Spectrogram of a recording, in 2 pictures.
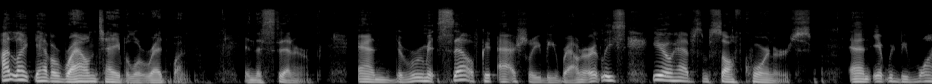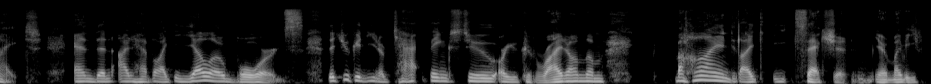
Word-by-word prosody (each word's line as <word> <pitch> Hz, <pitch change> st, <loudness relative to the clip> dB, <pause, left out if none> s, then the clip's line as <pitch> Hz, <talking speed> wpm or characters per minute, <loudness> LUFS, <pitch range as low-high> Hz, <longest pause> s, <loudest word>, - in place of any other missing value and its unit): I'd 195 Hz, +2 st, +7 dB
like 210 Hz, -3 st, +4 dB
to 160 Hz, -, +3 dB
have 165 Hz, -3 st, +3 dB
a 140 Hz, -, +5 dB
round 130 Hz, +1 st, +5 dB
table- 105 Hz, -7 st, +1 dB
a 85 Hz, -, -2 dB
red 95 Hz, -1 st, 0 dB
one- -, -, -10 dB, 0.5 s
in 100 Hz, +1 st, -3 dB
the 100 Hz, -, -1 dB
center, 90 Hz, -4 st, -4 dB, 0.4 s
and 110 Hz, -6 st, +1 dB
the 105 Hz, -, -3 dB
room 155 Hz, +6 st, +2 dB
itself 200 Hz, +6 st, +1 dB
could 145 Hz, -1 st, 0 dB
actually 120 Hz, -4 st, -3 dB
be 100 Hz, 0 st, -7 dB
round 105 Hz, +3 st, -3 dB
or -, -, +2 dB
at 150 Hz, -, 0 dB
least, 185 Hz, -3 st, +2 dB, 0.2 s
you 215 Hz, -, +5 dB
know, 185 Hz, -3 st, +6 dB
have 160 Hz, -5 st, +1 dB
some 130 Hz, +2 st, -9 dB
soft 115 Hz, -5 st, +1 dB
corners, 100 Hz, -, -3 dB, 0.4 s
and 125 Hz, 0 st, +3 dB
it 135 Hz, -, 0 dB
would 145 Hz, -3 st, -3 dB
be 120 Hz, -1 st, -2 dB
white, 135 Hz, +3 st, -7 dB, 0.3 s
and 135 Hz, -1 st, -1 dB
then 135 Hz, 0 st, 0 dB
I'd 135 Hz, 0 st, -2 dB
have, 120 Hz, +2 st, -3 dB
like, 120 Hz, -4 st, -3 dB
yellow 150 Hz, +2 st, +2 dB
boards 115 Hz, -2 st, 0 dB, 0.2 s
that 165 Hz, +3 st, 0 dB
you 220 Hz, -, -2 dB
could, 175 Hz, -6 st, -1 dB
you 160 Hz, -2 st, -5 dB
know, 120 Hz, -, -3 dB
tack 135 Hz, +5 st, -4 dB
things 150 Hz, -6 st, -1 dB
to 145 Hz, -3 st, +2 dB
or 125 Hz, -, +2 dB
you 115 Hz, -, -2 dB
could 110 Hz, 0 st, -5 dB
write 100 Hz, +8 st, +4 dB
on 145 Hz, 0 st, +2 dB
them 140 Hz, -2 st, +1 dB, 0.7 s
behind, 170 Hz, -5 st, +2 dB
like, 115 Hz, 0 st, 0 dB
each 125 Hz, 0 st, -10 dB
section, 85 Hz, +3 st, -1 dB
you 105 Hz, -, +2 dB
know, 105 Hz, -, +2 dB
maybe, 105 Hz, -1 st, 0 dB
130 Hz, 205 wpm, -26 LUFS, 110-150 Hz, 0.7 s, I'd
